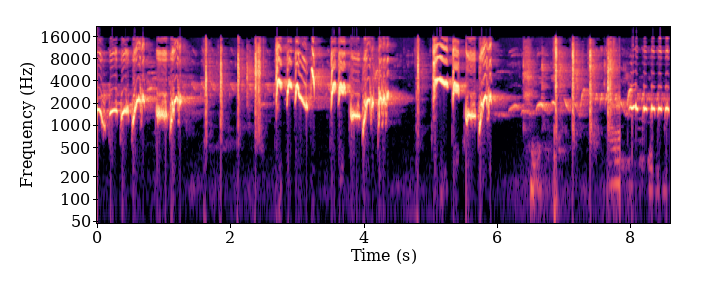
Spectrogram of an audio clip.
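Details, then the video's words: Murai batu, the white-rumped shama, sings to provoke a quiet bird: a varied mix of rising and falling whistles and sharp clicks, given in bursts with short pauses, ending in a steady high whistle. "murai batu macet bunyi ikut terpancing emosi langsung gacor"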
